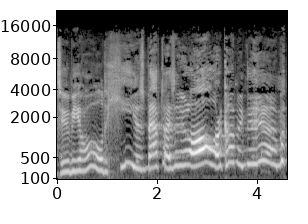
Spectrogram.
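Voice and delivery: high, loud, whining complaint; petulant high whine of disciples complaining to their teacher; whiny voice. Shown as a demonstration. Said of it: "you just have to read this in a whiny voice".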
